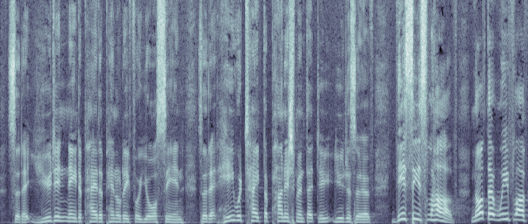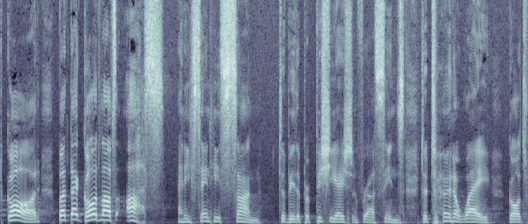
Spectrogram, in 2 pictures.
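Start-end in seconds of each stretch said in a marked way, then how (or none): 5.9-10.4 higher and louder, ringing out; impassioned proclamation. Acted. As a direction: proclaim it to the whole church. Preacher proclaims climactic truth.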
